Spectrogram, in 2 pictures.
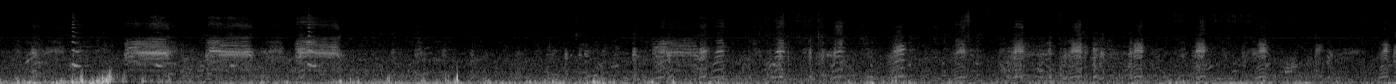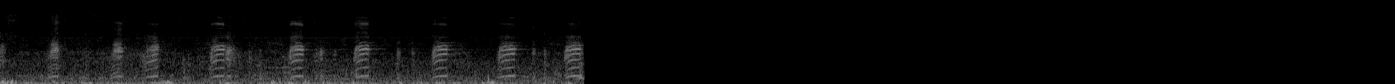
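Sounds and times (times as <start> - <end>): ducks quacking: 0.0 - 19.8.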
